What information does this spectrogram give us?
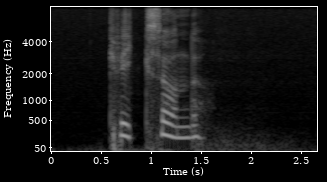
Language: Swedish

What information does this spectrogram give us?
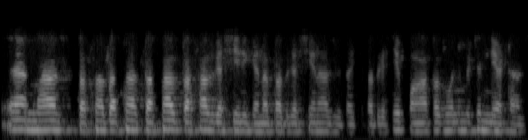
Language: Kashmiri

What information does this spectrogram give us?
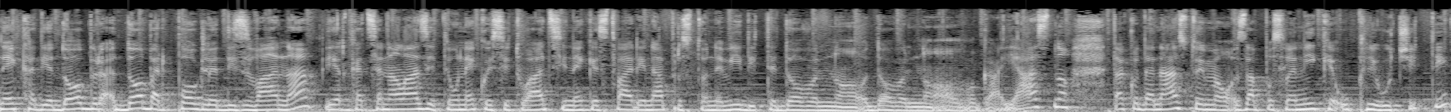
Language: Croatian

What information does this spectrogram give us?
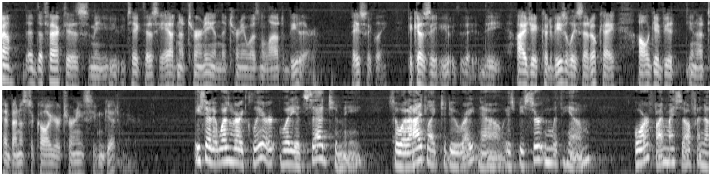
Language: English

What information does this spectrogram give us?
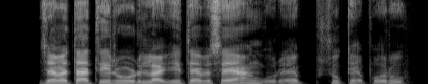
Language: Mahasu Pahari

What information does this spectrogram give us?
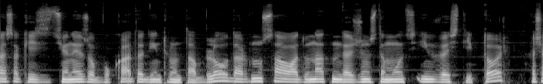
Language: Romanian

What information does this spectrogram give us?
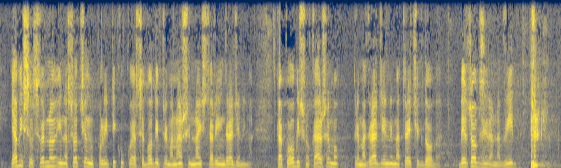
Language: Serbian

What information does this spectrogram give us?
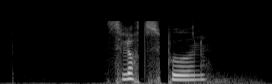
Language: Swedish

